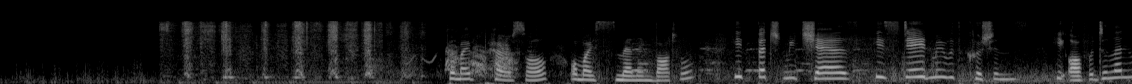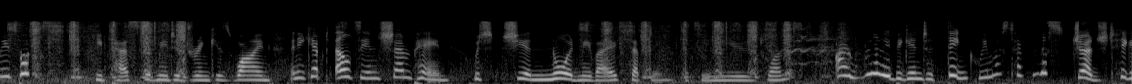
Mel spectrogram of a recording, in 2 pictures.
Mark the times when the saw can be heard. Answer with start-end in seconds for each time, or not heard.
1.6-4.3, 11.3-13.2, 17.1-20.1.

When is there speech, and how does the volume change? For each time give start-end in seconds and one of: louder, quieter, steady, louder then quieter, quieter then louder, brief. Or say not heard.
4.5-22.5 steady.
